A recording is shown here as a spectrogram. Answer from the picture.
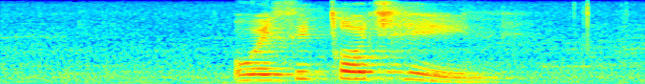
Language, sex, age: South Ndebele, female, 19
